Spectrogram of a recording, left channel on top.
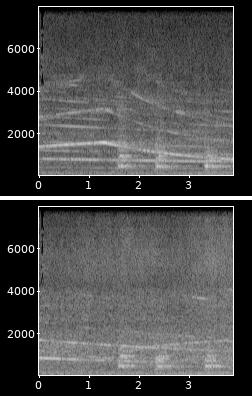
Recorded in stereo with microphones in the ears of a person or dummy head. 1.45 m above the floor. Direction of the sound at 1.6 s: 35° left (ahead or behind).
